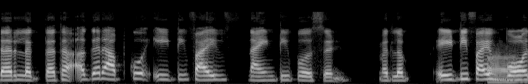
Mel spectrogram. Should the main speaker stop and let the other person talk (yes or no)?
no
